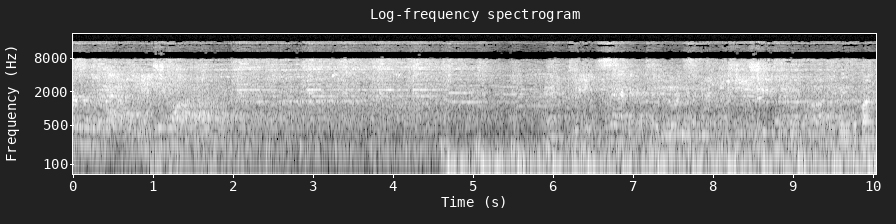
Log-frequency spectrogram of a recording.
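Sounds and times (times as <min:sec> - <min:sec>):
crowd noise: 0:00.0 - 0:10.0
arena music with bass beat: 0:01.1 - 0:10.0.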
